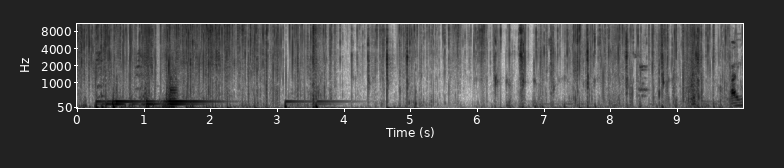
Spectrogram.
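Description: Hard candy being chewed and crunched close to the microphone for ASMR, a dense run of sharp crackling clicks that is heaviest in the first few seconds. A steady low hum sounds twice under the crunching in the first four seconds.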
